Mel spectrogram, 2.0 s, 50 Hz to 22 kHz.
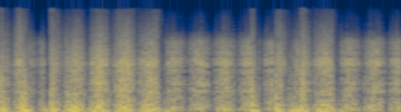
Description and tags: ground loop 2
created by shorting 1/4' jack thru a gtr amp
